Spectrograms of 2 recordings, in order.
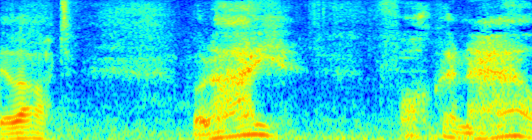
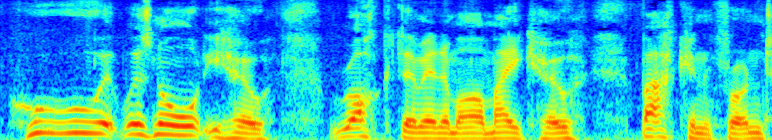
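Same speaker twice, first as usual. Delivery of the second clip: ordinary talk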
